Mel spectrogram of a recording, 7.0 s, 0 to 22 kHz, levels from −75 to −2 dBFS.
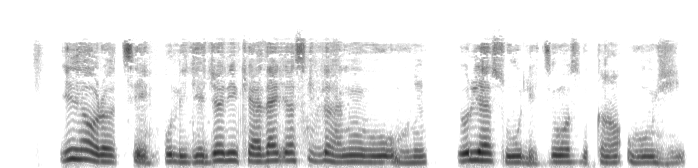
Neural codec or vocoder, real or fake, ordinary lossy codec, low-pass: codec, 24 kHz, 0.9 kbps, WavTokenizer, medium speech release version 1; fake; MP3, 48 kbps; 10.8 kHz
